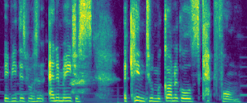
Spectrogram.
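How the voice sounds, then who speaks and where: A woman's voice: on the high side, steady tone, normal speed, a little mellow. A woman reading a comic fan story aloud in a dramatic narrating style on a livestream. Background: light music.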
